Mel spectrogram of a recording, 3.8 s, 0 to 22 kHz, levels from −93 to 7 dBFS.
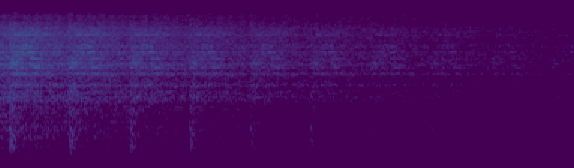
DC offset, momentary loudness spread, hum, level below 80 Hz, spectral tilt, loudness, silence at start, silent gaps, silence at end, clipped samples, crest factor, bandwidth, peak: under 0.1%; 14 LU; none; under -90 dBFS; 5.5 dB/octave; -60 LUFS; 0 s; none; 0 s; under 0.1%; 20 dB; 17.5 kHz; -44 dBFS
